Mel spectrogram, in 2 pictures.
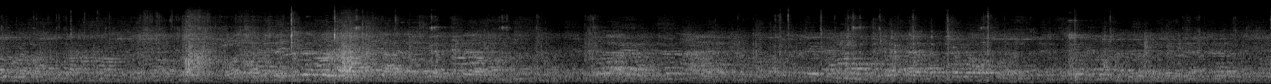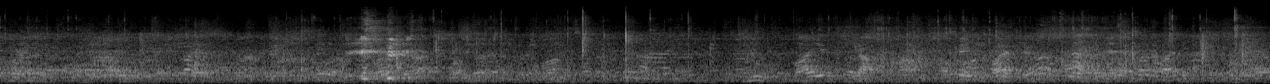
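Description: Casino chips click and clatter as they are stacked and sorted.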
